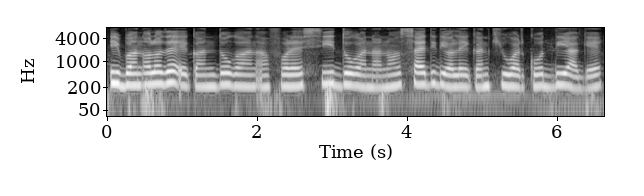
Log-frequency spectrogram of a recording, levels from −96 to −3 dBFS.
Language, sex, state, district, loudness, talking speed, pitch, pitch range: Chakma, female, Tripura, West Tripura, -17 LUFS, 135 wpm, 230 Hz, 220-245 Hz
